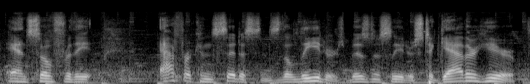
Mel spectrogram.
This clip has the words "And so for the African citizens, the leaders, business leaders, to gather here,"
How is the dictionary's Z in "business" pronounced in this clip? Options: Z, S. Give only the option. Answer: Z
